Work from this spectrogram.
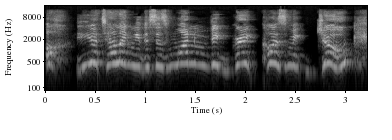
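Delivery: very high, loud hysterical laughing delivery. Retelling a participant's words, imitating someone laughing hysterically. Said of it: "laughing, uh, hysterically and saying".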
